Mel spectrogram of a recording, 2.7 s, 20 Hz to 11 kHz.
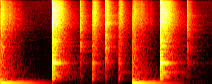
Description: Wireless-90BPM.1.wav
